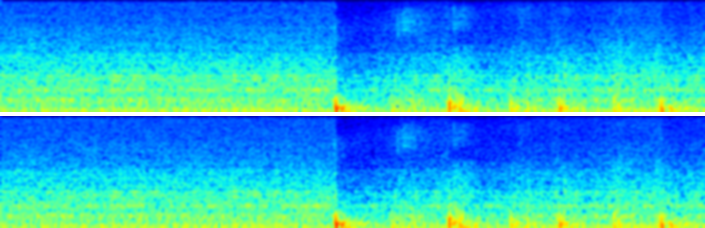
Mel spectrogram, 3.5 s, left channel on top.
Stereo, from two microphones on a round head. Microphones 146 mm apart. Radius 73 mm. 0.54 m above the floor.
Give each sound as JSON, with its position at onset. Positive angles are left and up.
{"t": 1.7, "sound": "running footsteps", "side_deg": 0}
